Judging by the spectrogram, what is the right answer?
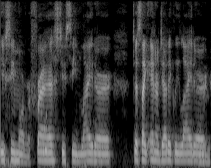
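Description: Speaking at a fairly quick pace, a man with an unremarkable speaking voice and a fairly high pitch is heard on a very clean recording against a silent background. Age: 30s. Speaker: podcast co-host. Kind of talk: casual chat.

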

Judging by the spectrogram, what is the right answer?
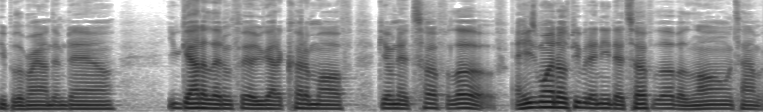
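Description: Against a quiet background, a man has an unremarkable speaking voice at a fairly low pitch. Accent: American. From US South. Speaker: podcast host and pro basketball player. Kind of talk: solo podcast monologue. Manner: casual.

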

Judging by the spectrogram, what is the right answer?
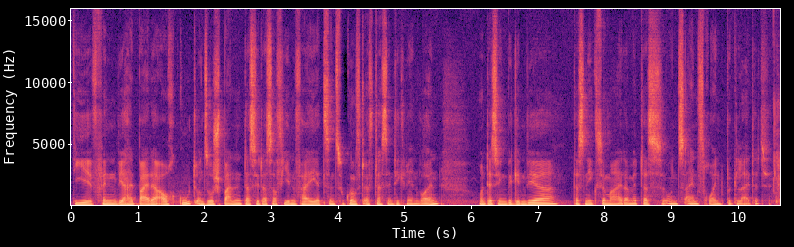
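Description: A man's somewhat breathy voice at medium pitch, moderate in pace, with ordinary pitch variation. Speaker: podcast co-host, cancer patient. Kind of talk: casual chat. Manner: halting.

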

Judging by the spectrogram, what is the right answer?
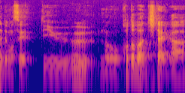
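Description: A man speaking at a very slow pace. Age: 40s. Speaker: podcast host. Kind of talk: casual chat.

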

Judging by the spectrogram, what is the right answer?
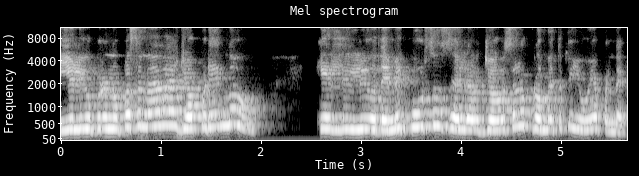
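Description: At a fairly quick pace, a woman speaks with an extremely high pitch. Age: 20s. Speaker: political candidate. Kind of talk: interview. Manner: talkative.

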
